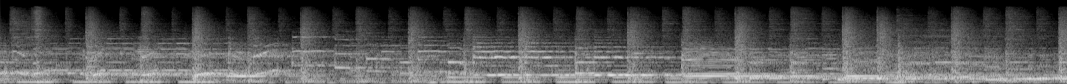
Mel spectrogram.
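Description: A live band playing a song: guitar over bass notes and a drum kit keeping a steady beat.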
